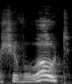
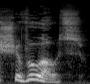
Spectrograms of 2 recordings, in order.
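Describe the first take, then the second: First: The word ends with a t sound. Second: The word ends with an s sound.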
